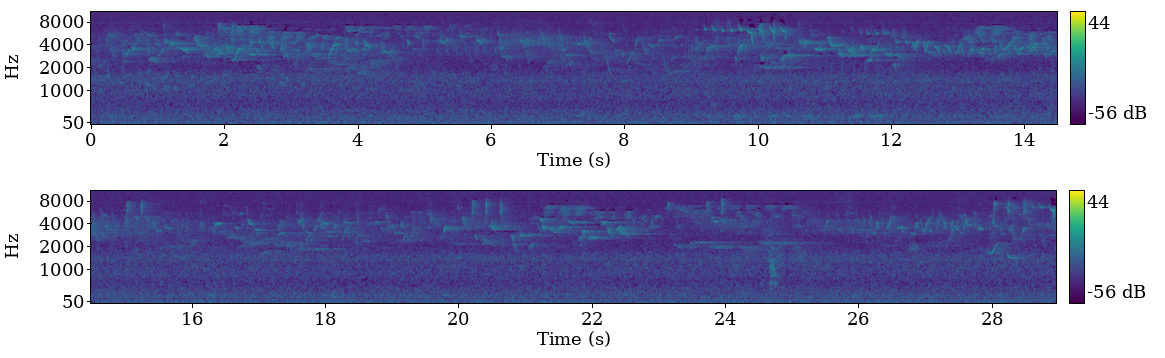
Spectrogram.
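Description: Many small birds chirping and twittering continuously, a busy chorus of short high calls over a faint steady hiss.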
